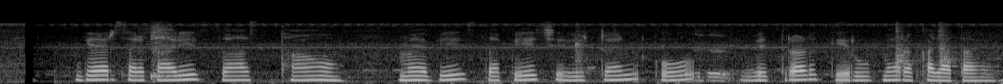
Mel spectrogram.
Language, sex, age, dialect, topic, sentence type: Hindi, female, 25-30, Kanauji Braj Bhasha, banking, statement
